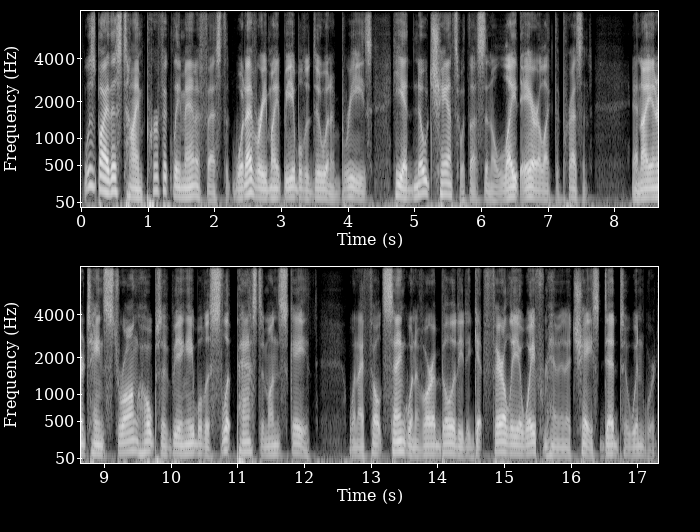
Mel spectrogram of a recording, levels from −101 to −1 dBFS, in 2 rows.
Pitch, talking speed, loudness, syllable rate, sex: 95 Hz, 220 wpm, -22 LUFS, 5.7 syllables/s, male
